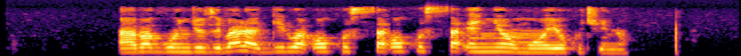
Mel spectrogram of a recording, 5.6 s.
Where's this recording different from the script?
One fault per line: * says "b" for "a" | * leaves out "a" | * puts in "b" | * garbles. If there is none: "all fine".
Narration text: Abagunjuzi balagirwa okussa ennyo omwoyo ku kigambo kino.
* puts in "okussa"
* leaves out "kigambo"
